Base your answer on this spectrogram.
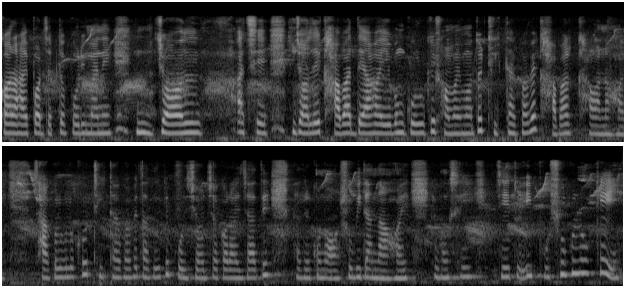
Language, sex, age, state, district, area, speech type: Bengali, female, 18-30, West Bengal, Bankura, urban, spontaneous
